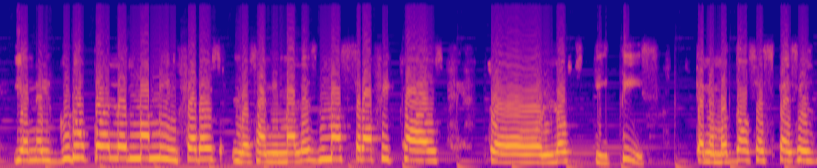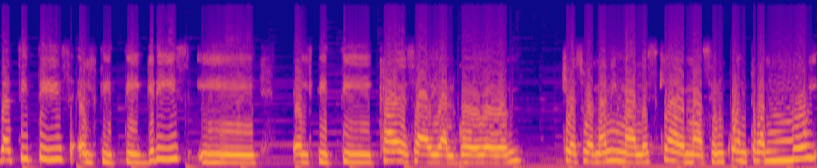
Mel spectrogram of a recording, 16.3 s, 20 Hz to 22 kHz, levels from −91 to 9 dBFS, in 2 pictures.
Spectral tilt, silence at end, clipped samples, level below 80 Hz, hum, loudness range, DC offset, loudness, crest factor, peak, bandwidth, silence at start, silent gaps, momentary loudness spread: -6 dB/octave; 0 s; under 0.1%; -42 dBFS; none; 2 LU; under 0.1%; -17 LUFS; 12 dB; -6 dBFS; 18 kHz; 0 s; none; 6 LU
